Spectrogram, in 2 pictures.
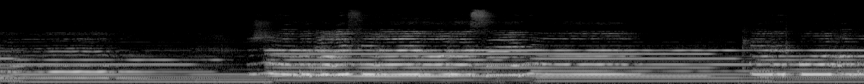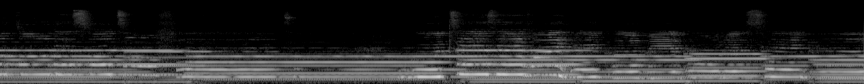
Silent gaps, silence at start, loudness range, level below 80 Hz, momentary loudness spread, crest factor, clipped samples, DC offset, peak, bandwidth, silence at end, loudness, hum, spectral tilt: none; 0 s; 5 LU; -62 dBFS; 11 LU; 16 dB; under 0.1%; under 0.1%; -6 dBFS; 13.5 kHz; 0 s; -22 LUFS; none; -6 dB/octave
